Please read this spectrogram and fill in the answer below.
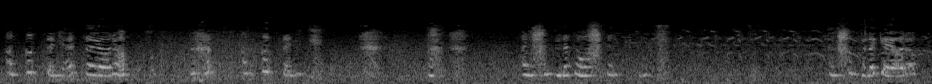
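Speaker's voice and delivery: tearful thanks. Acted. Rescued castaway thanks God.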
